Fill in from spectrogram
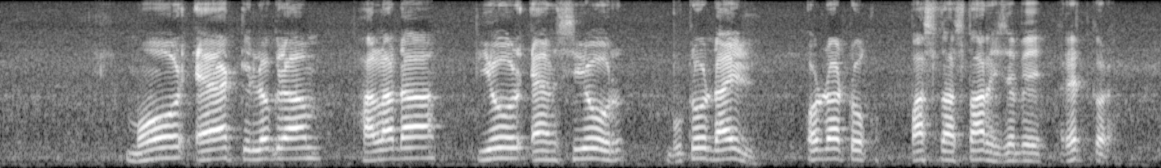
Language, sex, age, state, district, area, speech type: Assamese, male, 60+, Assam, Nalbari, rural, read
